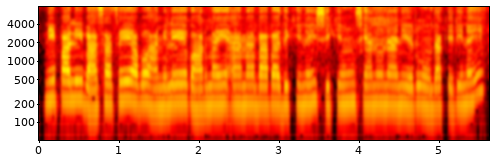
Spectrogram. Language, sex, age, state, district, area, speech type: Nepali, female, 45-60, West Bengal, Jalpaiguri, urban, spontaneous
